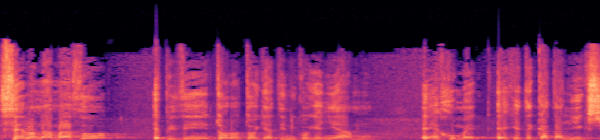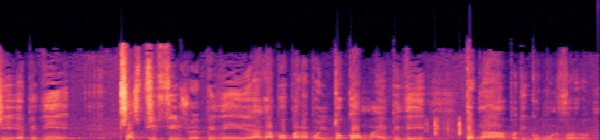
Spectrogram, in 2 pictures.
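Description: A male television host with a high-set voice tears into his targets. He rants loudly and indignantly in a theatrical, mocking way, trading in insults. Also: lively intonation, slight background noise. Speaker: TV show host. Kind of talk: on-air prank call and ranting commentary.

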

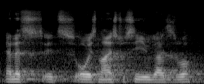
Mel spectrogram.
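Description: Flat-toned man, echoey press room. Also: medium pitch, a little hiss or hum. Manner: even-toned, halting with many restarts and fillers. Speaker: cricketer at press conference. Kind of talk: post-match press conference answers. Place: press conference room with sponsor backdrop. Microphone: table microphone. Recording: echoey room with long reverb.

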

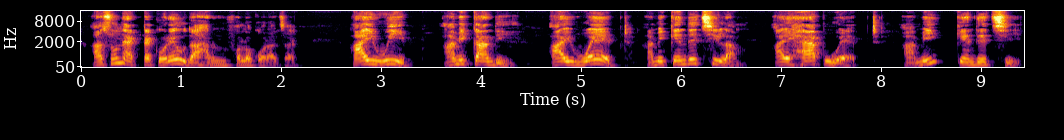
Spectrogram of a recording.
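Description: A woman teaching English grammar, going slowly and deliberately through each verb form and letting phrases fall low at the ends. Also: a little mellow. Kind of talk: classroom explanation of verb forms.

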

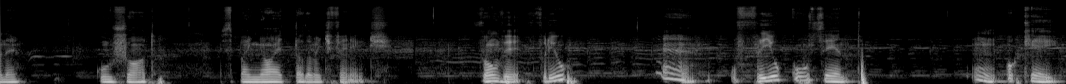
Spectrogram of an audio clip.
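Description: A Brazilian man casually commenting on a game, musing slowly and often tagging his lines with a questioning "né?". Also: medium pitch, mellow. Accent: Brazilian Portuguese. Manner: slow, musing, with frequent "né?" tags. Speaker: gaming channel host.

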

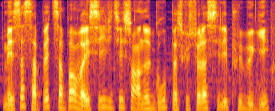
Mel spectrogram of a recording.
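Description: A man's voice: fairly high pitch, fast talker. A young man giving casual, upbeat gameplay commentary, chatty and full of fillers, as a gaming youtuber at home on a close desk mic.

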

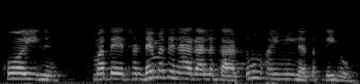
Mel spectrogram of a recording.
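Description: A woman's voice: sits high, quick pace, no room sound, highs cut off, natural voice. A woman playing a soothing, chiding elder aunt. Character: elder aunt-in-law, calming but sharp-tongued. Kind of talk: amateur comedy short film acting.

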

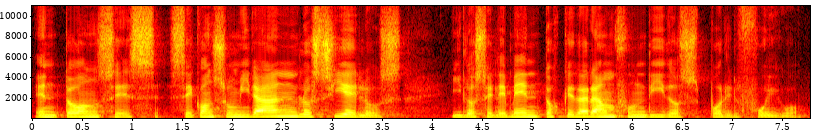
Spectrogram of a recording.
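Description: An older woman reading scripture aloud at a lectern microphone in a small chapel, in a measured liturgical manner. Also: on the low side. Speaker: lector. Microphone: stand microphone at lectern. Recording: long chapel reverb.

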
